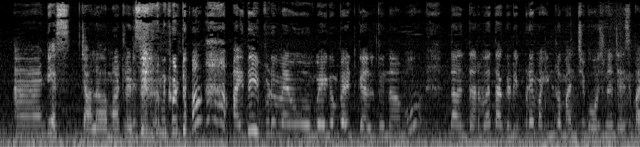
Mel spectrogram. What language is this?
Telugu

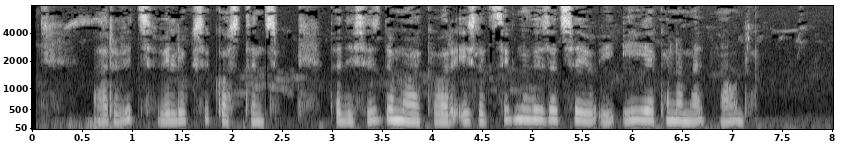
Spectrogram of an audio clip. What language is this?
Latgalian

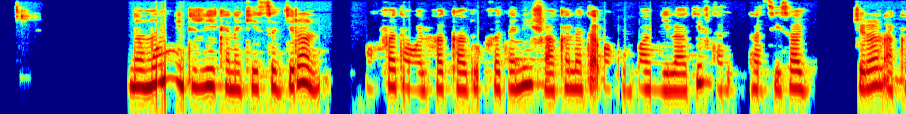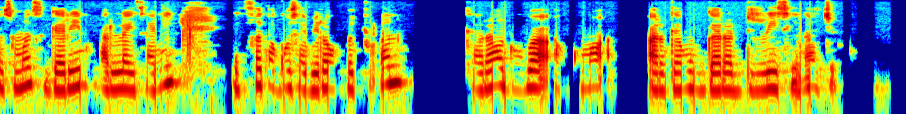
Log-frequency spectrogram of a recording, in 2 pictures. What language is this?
Oromo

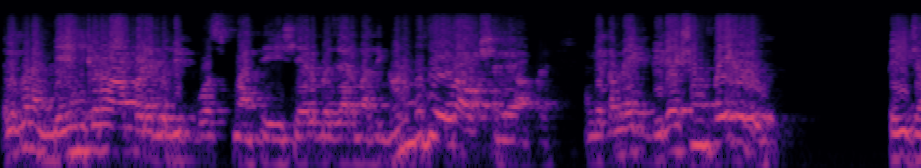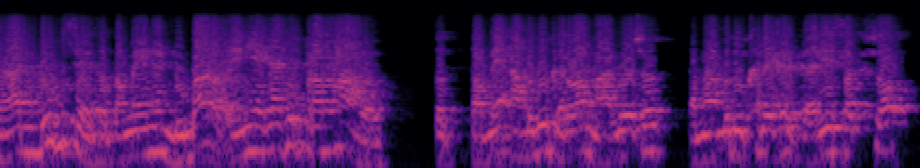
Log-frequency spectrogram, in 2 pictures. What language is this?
Gujarati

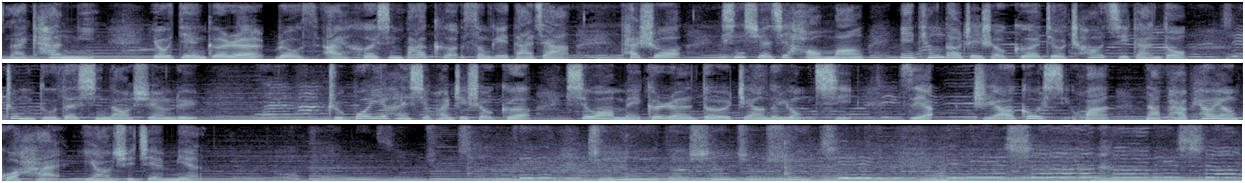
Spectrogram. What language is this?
Chinese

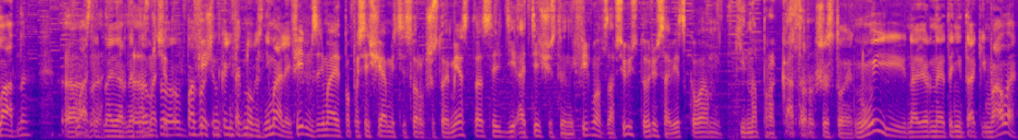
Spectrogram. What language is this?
Russian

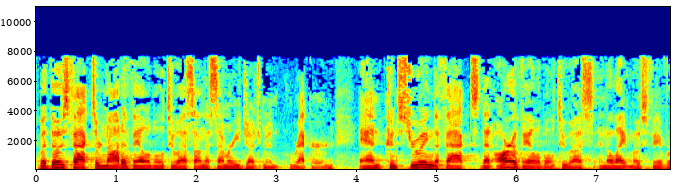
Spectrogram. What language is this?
English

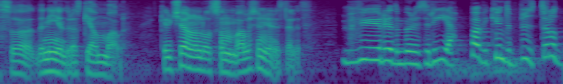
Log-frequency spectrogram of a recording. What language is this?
Swedish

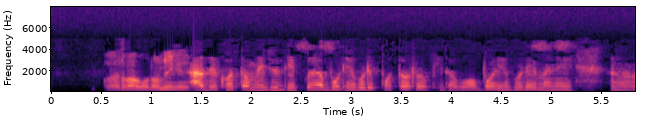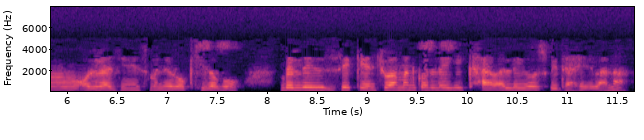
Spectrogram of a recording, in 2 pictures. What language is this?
Odia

